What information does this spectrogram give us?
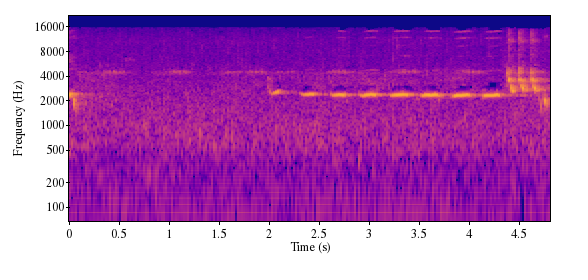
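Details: Common nightingale singing: after two quiet seconds, a pure whistled note repeats in a steady series about three times a second, ending in a harsh, buzzy burst. Faint high calls from other birds and steady background hiss.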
